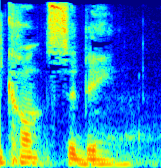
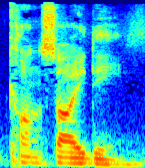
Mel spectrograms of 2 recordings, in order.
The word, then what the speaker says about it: Considine: Paddy Considine. Or Considine, depending how you want to pronounce it.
